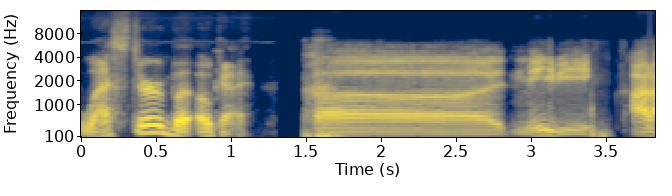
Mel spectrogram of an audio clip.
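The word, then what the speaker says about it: Leicester: so i i think the normal person pronounces it lester but okay uh maybe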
